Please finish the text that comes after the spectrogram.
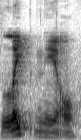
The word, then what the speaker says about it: Sleipnir: Oh, I've heard it pronounced Sleipnir.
